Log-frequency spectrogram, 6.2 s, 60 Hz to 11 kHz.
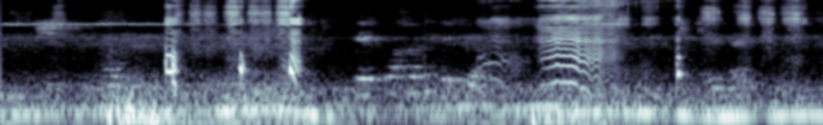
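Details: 19-day-old baby crying: thin, high newborn cries and whimpers in short bursts over steady room hum; an ordinary newborn cry.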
